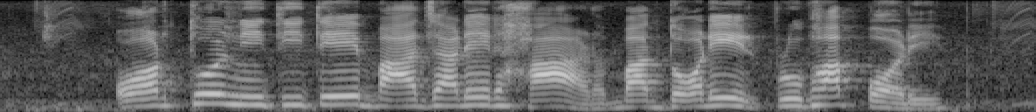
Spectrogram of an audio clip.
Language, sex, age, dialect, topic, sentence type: Bengali, male, 46-50, Standard Colloquial, banking, statement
